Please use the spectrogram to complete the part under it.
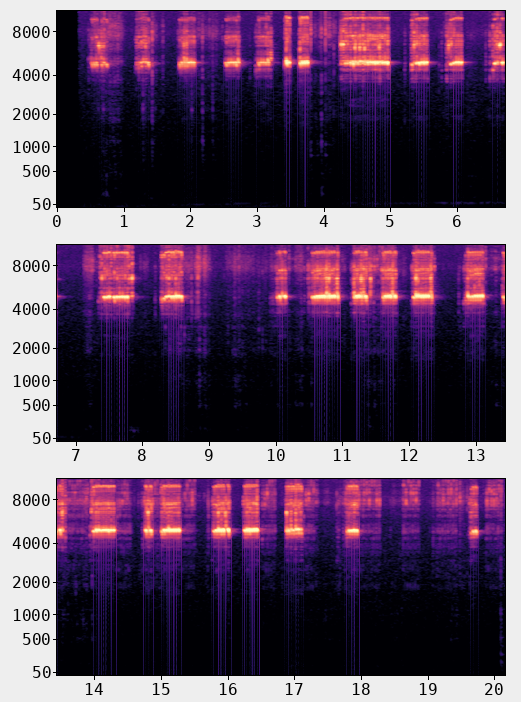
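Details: Cricket. A cricket chirps steadily in high, shrill pulses, each chirp a quick burst repeated several times a second. Brief gaps break the rhythm now and then, and no other sounds intrude.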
